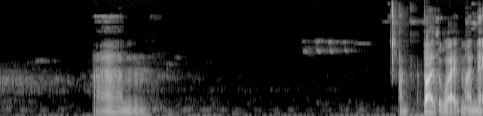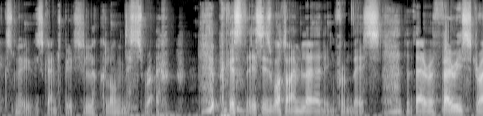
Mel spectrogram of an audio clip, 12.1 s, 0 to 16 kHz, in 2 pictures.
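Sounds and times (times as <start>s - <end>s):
faint low hum: 0.0s - 2.7s, 3.8s - 12.0s
faint high-pitched chirp: 3.7s - 4.8s.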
